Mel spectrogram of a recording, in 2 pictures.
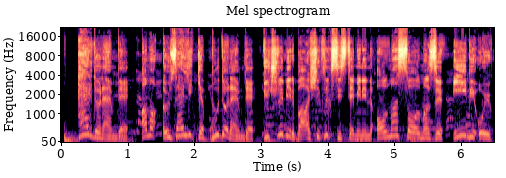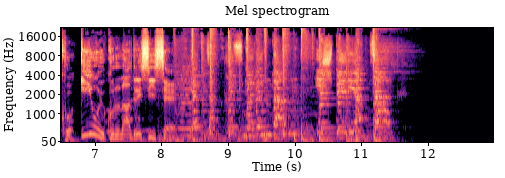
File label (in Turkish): Reklam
